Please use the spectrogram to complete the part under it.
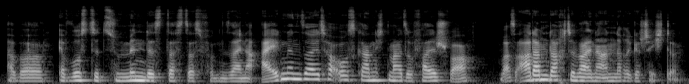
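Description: A woman reading a fan fiction audiobook aloud in a calm, even storytelling manner. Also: fairly low pitch, moderate pace. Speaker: audiobook reader.

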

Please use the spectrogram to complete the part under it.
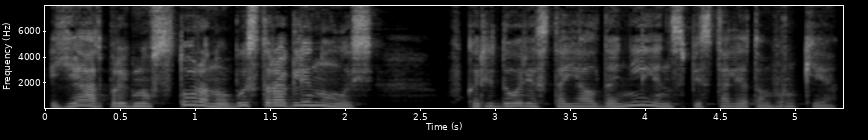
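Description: A woman narrating an audiobook in a lively, expressive storytelling manner. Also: mid-range voice, brisk.

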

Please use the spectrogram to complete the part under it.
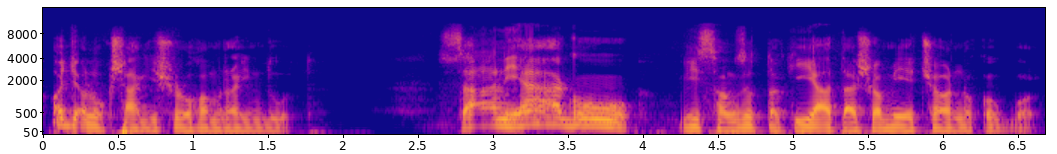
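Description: Low-voiced male audiobook narrator. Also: fairly even intonation. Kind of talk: scripted narration.

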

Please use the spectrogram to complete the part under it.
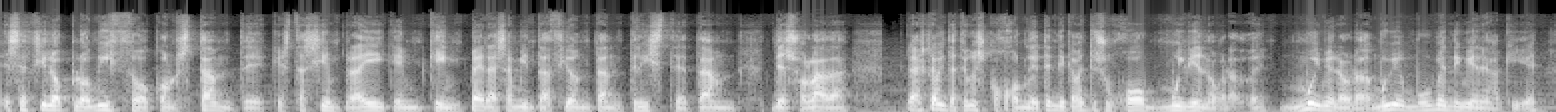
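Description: A man hosting a podcast, giving a casual spoken review of a game and repeating points for emphasis. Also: medium pitch. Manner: repeats himself for emphasis, frequent fillers and tag questions.

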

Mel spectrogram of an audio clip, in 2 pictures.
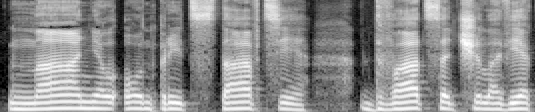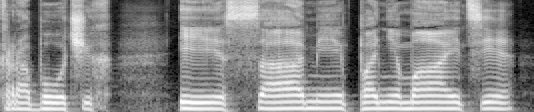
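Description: A woman's voice: on the low side, flat delivery, takes it slowly, smooth, no echo, studio quality. A woman voicing a seasoned male tailor who tells a story to a crowd in an audiobook. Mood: confiding. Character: seasoned old male tailor telling a tale.

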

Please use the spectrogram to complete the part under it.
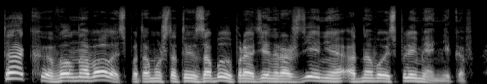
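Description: A man's voice: fairly high pitch, expressive, moderate pace, mellow, dry recording, studio quality, lightly acted. A man voicing a blunt, cowardly male friend who scolds and swears impatiently. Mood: exasperated.

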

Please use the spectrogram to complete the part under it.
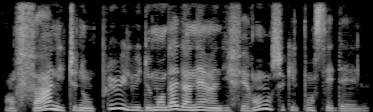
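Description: A woman narrating a classic novel as an audiobook, reading at a measured, even pace. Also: fairly low pitch, dry recording.

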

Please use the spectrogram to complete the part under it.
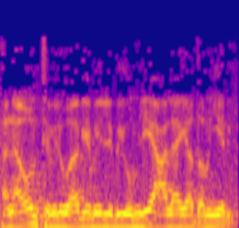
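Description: An actor playing a curt, commanding middle-aged lawyer with an Egyptian accent. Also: male voice, fairly low pitch, fairly even intonation, racing, a little mellow, natural voice. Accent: Egyptian Arabic. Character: hard, arrogant male lawyer who is a father. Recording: echoey old radio drama with hiss.

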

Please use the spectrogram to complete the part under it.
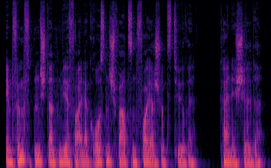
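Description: A man's voice: mid-range voice, moderate pace. Man narrating a story steadily. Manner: steady, first-person storytelling. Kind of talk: audiobook narration.

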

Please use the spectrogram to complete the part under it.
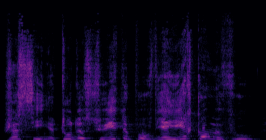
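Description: Reader doing a brisk woman police commander. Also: lowish voice, very animated. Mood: jovial. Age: middle-aged. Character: tall blonde middle-aged woman police commander, brisk, jovial.

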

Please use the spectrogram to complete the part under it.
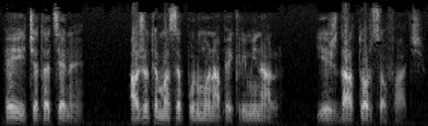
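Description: A man reading the lines of a furious young male poet who accuses and shouts at a stranger. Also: on the low side, dry recording, lightly acted. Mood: pleading. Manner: angry, accusing.

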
